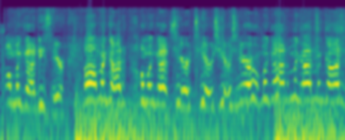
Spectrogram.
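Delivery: frantic terrified repeating; scared out of their mind; panicked. Real, not acted. Creature appears, frantic panic.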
